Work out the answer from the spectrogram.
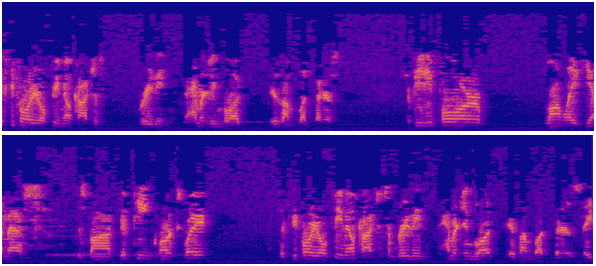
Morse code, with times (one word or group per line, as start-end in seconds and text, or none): none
